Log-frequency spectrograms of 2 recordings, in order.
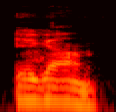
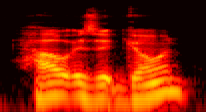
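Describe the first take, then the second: First: The words are squashed into two short syllables. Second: Every word is said clearly in full.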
